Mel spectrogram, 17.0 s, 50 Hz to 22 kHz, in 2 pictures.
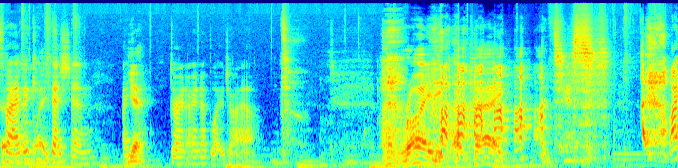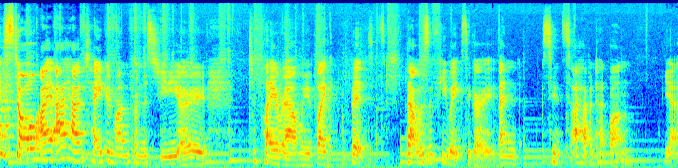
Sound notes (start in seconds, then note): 4.7 laughing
